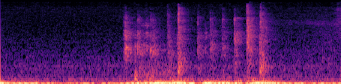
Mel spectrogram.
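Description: A short burst of rapid typing on a computer keyboard, a quick run of clustered key clicks close to the mic after a quiet start, with no speech.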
